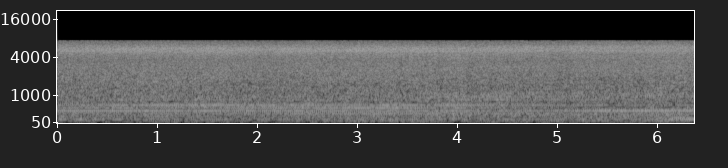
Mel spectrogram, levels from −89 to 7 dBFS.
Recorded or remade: recorded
